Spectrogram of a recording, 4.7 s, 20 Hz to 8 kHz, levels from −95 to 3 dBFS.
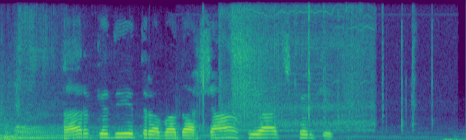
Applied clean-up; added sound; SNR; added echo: none; Camera + Race car, auto racing / Accelerating, revving, vroom; 10 dB; none.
